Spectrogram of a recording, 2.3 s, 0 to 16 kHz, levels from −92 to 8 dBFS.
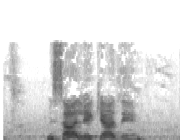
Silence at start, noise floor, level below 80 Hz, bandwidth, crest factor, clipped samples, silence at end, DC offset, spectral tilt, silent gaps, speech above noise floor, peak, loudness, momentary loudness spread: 0.05 s; -47 dBFS; -50 dBFS; 11.5 kHz; 20 dB; under 0.1%; 0.45 s; under 0.1%; -3.5 dB/octave; none; 26 dB; -2 dBFS; -21 LUFS; 16 LU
